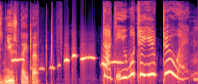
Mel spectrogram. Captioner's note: whistling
